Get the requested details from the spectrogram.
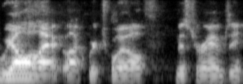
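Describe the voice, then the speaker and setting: This man talks in a Southern US accent, his pitch fairly low. His delivery is fairly slow and flat, close to a monotone. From US South. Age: 40s. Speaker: RC pilot, co-host. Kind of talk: casual livestream chat.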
